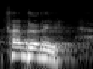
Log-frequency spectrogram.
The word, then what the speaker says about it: February: Okay, इसके बाद next word है फेब्रुअरी।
